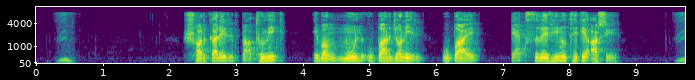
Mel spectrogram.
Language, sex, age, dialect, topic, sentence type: Bengali, male, 51-55, Standard Colloquial, banking, statement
